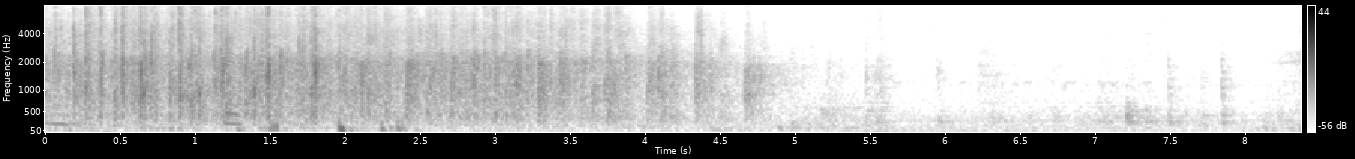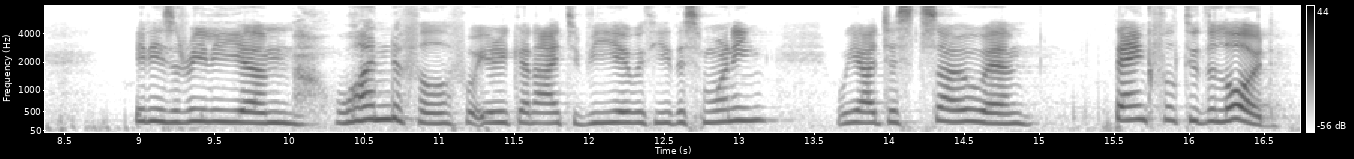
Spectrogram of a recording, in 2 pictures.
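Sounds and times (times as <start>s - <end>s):
church congregation clapping: 0.0s - 5.8s
speech: 9.0s - 16.6s.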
